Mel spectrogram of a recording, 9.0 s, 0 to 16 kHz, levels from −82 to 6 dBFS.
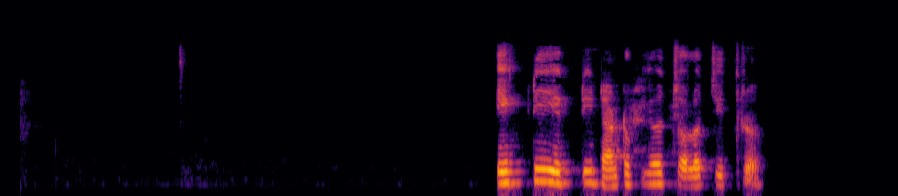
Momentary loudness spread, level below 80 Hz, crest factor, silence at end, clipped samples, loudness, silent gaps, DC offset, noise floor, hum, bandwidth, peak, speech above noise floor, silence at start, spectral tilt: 13 LU; -64 dBFS; 22 dB; 1.35 s; under 0.1%; -19 LUFS; none; under 0.1%; under -90 dBFS; none; 7.6 kHz; -2 dBFS; over 72 dB; 5 s; -6 dB/octave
